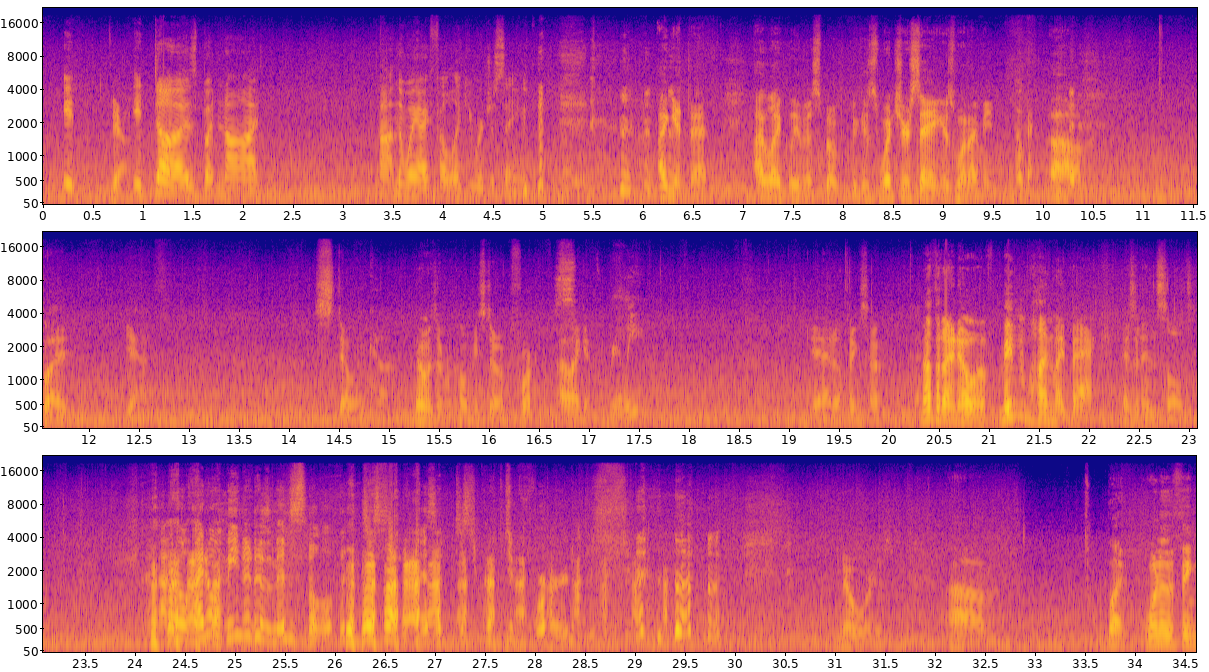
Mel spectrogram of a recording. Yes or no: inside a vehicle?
yes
